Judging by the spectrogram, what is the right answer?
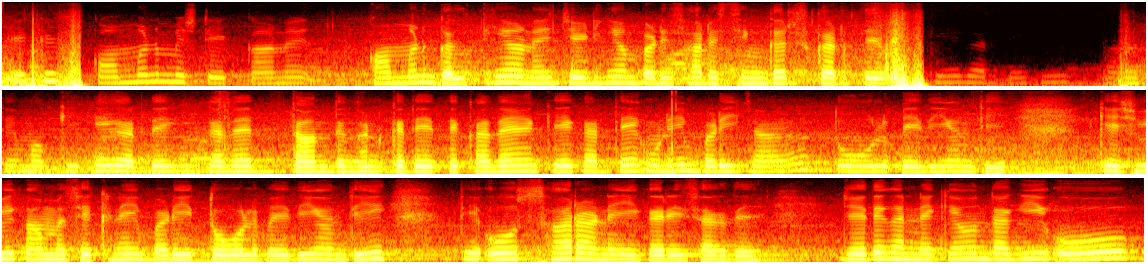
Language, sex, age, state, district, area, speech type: Dogri, male, 18-30, Jammu and Kashmir, Udhampur, rural, spontaneous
